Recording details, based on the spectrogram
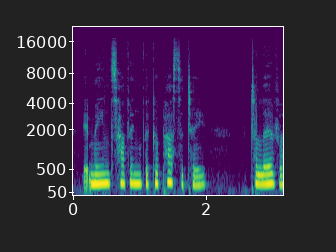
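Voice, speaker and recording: Soft-spoken and whispering, the speaker moves at a moderate pace on a very clean recording with a silent background. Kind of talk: ASMR reading. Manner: soft-spoken, whispering.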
